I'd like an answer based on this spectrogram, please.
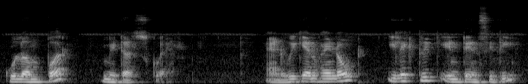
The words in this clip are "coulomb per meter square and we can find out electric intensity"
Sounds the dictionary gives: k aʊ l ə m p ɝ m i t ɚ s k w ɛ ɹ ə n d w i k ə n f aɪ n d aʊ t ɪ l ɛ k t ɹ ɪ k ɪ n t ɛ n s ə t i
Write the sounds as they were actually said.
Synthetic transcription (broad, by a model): k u l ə m p ɝ m i t ɚ s k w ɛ ɹ ə n d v i k ə n f aɪ n d aʊ t ɪ l ɛ k t ɹ ɪ k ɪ n t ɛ n s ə t i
